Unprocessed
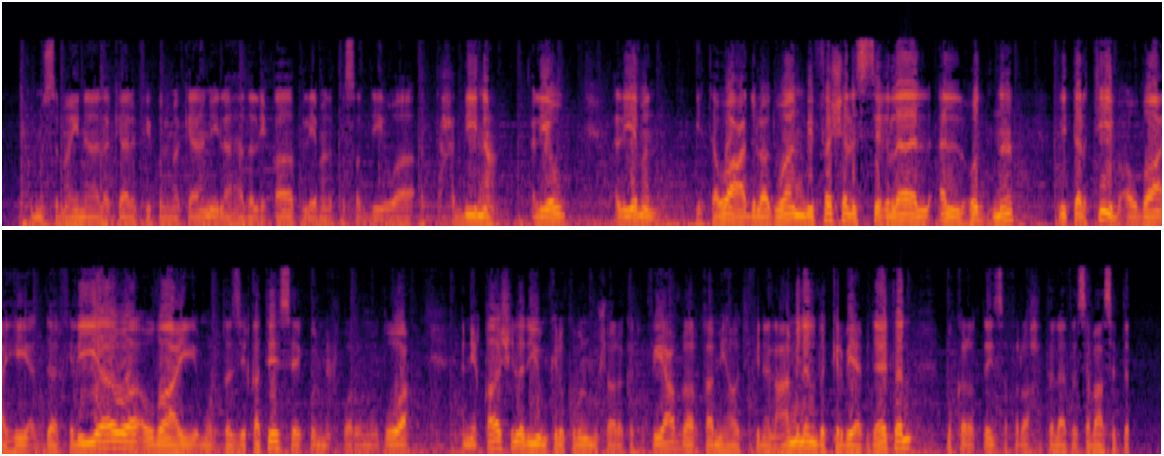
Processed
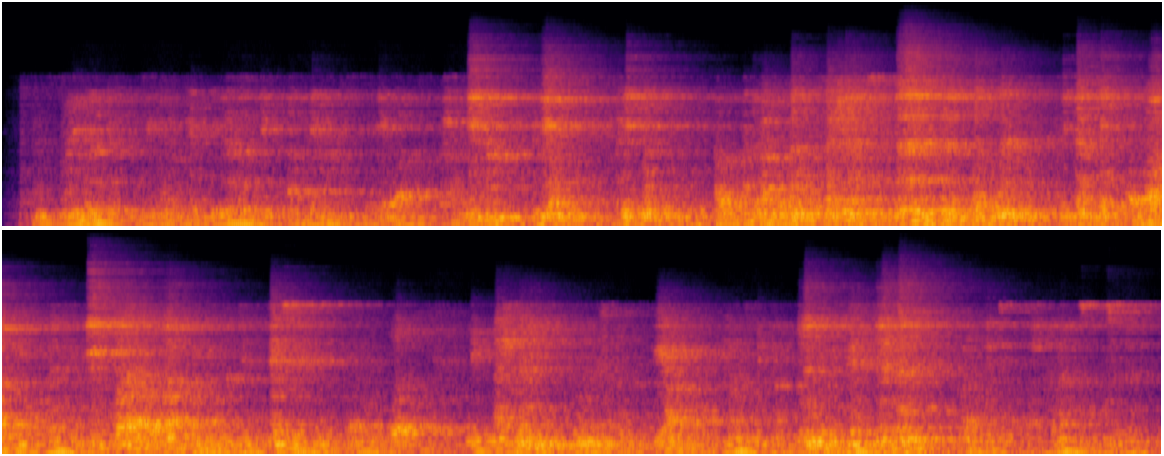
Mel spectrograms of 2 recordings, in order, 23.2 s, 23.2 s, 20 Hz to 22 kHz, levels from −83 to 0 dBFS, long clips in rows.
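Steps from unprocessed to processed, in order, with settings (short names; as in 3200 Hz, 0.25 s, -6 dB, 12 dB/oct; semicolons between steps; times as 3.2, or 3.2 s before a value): step gate "xx.x..xx" 158 bpm -24 dB; gate -50 dBFS, range -6 dB; formant-preserving pitch shift -11 st; in parallel at -10 dB: sine folder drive 11 dB, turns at -8 dBFS; on the sum: reverb RT60 2.7 s, pre-delay 4 ms, DRR -10.5 dB; gain -6.5 dB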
